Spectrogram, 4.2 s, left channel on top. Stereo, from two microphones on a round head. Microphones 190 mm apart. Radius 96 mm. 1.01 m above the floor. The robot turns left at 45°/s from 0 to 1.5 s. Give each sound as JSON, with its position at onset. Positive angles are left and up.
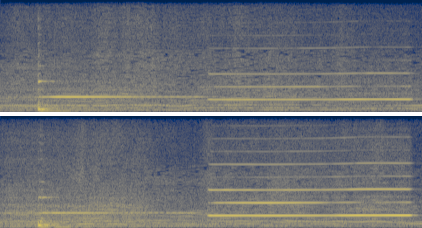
{"t": 0.4, "sound": "a guitar", "azimuth_deg": 125, "distance_m": 3.5}
{"t": 2.1, "sound": "a flute", "side_deg": -40, "distance_m": 0.7}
